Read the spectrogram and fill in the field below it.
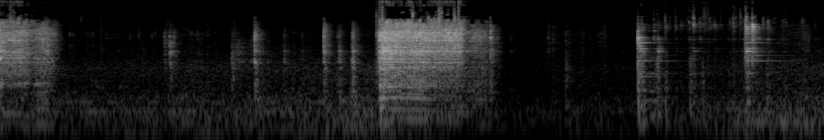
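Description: Bolts coming off the skid plate of a Honda Rancher ATV: scattered metallic clinks and ratcheting bursts, with one louder sustained rattle in the middle and more clinks at the end.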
